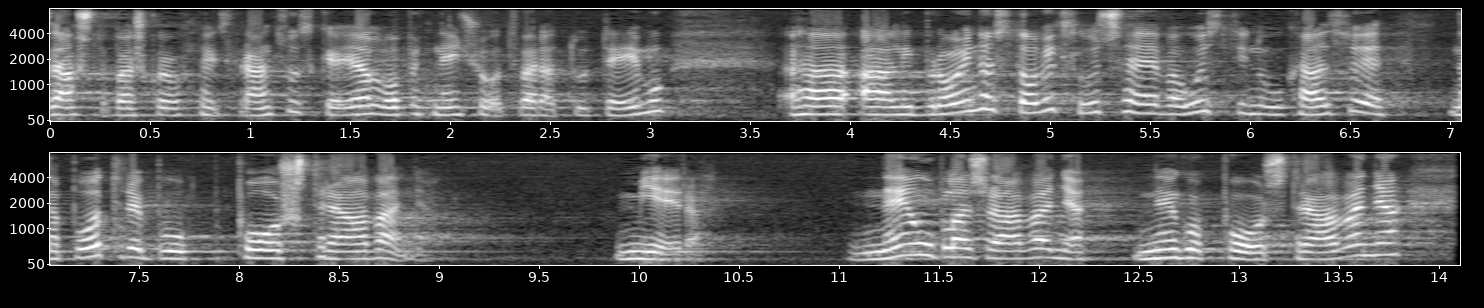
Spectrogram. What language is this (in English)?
Croatian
